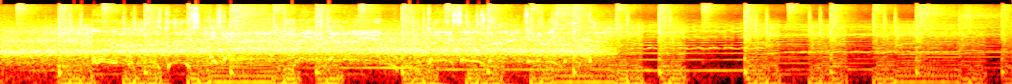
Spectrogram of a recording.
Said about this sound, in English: Chris Lynn has taken the wild thing and sent it possibly under the roof. It's on the roof. Look at the look on his face. Crowd cheers.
